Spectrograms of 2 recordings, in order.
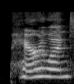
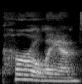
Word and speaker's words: Pearland: training this morning that GPS calls it Pearland, but it's Pearland. Did I say it right? No, I said it wrong. Opposite. So it is pearland. So like land of pears.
